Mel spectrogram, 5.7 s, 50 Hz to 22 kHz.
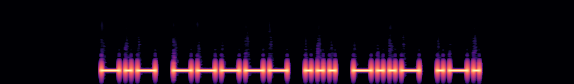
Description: Morse code, heard as a keyed tone, about 20 wpm, 700 Hz. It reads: K0SXR
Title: USA Call Signs - 5 Characters - 2x Character Spacing - 20wpm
